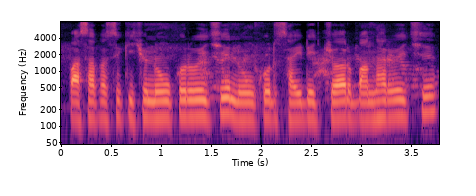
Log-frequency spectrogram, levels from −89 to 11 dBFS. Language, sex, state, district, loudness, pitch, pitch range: Bengali, male, West Bengal, Paschim Medinipur, -17 LUFS, 140 Hz, 135-150 Hz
